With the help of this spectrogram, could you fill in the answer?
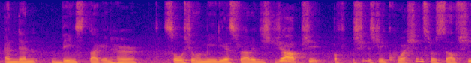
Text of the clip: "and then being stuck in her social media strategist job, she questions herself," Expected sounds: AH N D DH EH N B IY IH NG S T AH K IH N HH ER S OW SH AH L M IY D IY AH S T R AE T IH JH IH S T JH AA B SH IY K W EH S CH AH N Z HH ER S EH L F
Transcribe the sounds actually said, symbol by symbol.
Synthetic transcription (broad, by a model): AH N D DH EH N B IY IH NG S T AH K IH N HH ER S OW SH AH L M IY D IY AH S T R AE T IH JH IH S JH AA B SH IY K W EH S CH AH N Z HH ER S EH L F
